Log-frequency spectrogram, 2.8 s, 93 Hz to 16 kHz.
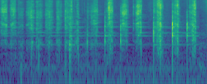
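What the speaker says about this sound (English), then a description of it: "you want to clean the back side of it with a brush" A stiff brush scrubs rust off the back of a brake rotor from a 2012-2021 Nissan NV2500 van, in quick close rasping strokes of about three per second, loud and alone.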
